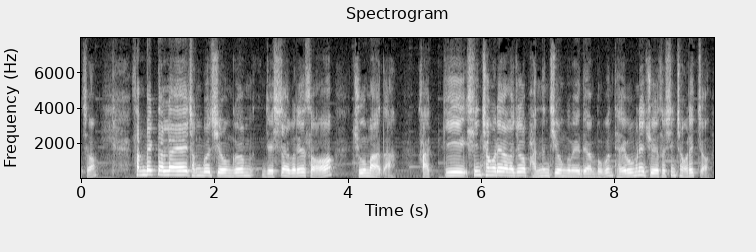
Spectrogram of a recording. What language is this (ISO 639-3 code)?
kor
